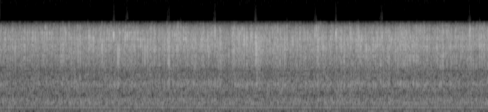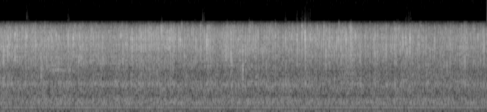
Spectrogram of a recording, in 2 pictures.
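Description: A banana fritter sizzles and fries in a pan on low heat, making a steady, close crackle throughout with no voices.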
